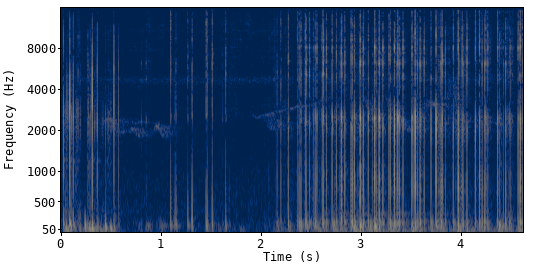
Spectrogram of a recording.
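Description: A medium, hollow pink plastic bottle is held close to the mic and tapped and scratched with long painted nails. Crisp, bright clicks ring briefly around 2.5 kHz, with a quieter stretch of sparse taps and a faint scratch in the middle. The clip ends in a denser run of rapid tapping and scratching.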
